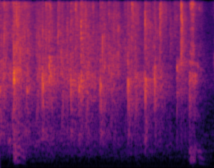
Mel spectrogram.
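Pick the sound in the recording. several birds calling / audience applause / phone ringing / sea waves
audience applause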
